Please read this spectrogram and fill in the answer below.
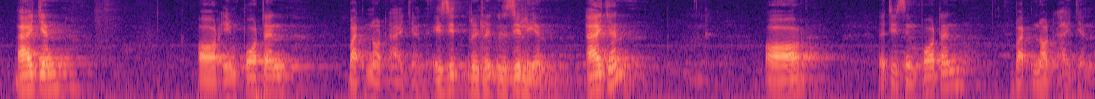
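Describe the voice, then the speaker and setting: A man at medium pitch speaks at a fairly slow pace, leaving long, frequent pauses, with ordinary pitch variation and big swings in loudness. Audible room echo and noticeable background noise fill the recording. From South Sudan. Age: 50s. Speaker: government disaster management official, panelist. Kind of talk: conference presentation. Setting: conference room with audience. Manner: halting, many fillers.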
